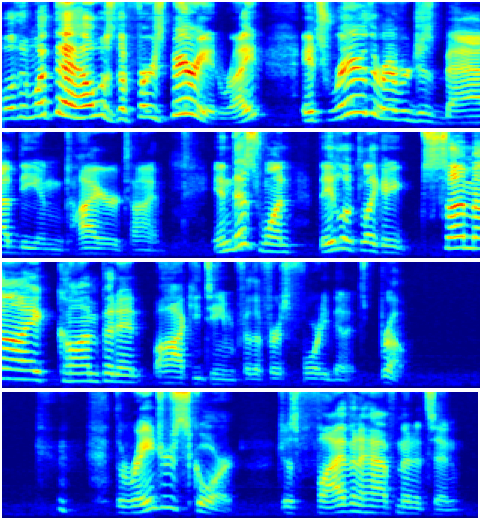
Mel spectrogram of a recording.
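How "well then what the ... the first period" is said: high, loud, exasperated outburst. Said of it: "you're like".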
